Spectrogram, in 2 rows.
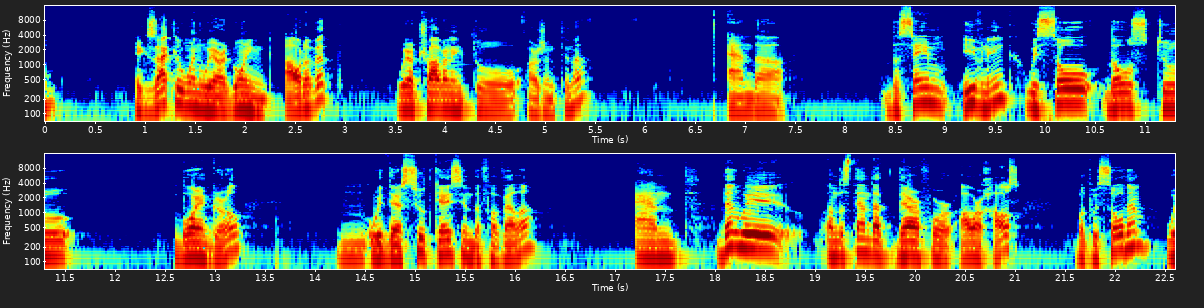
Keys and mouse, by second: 20.3-22.6 right drag.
